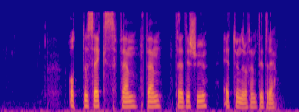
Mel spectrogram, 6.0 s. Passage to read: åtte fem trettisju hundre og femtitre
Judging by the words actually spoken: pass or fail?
fail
